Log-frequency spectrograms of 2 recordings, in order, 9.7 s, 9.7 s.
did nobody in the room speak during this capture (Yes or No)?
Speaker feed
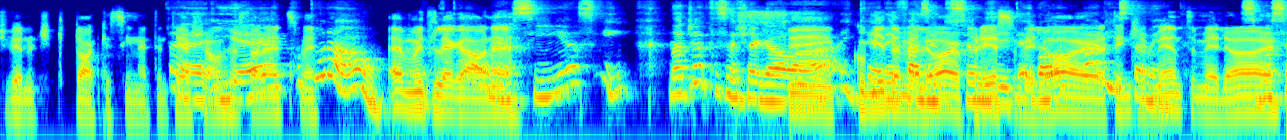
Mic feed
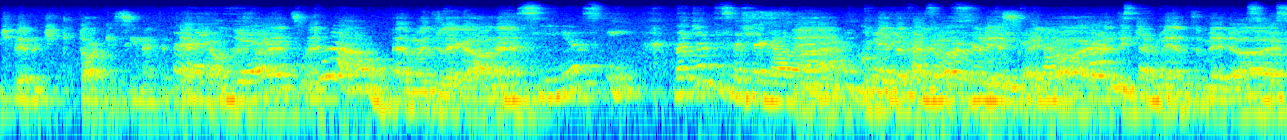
Yes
